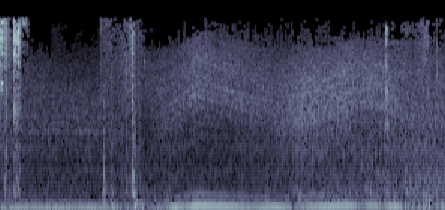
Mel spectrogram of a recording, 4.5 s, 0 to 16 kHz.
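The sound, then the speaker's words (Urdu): A loud turbocharged engine of a Volvo Drive-E car, with three turbochargers giving 450 horsepower, revs up with a rising whine, then holds a strong steady drone, preceded by a few sharp mechanical clicks at the start. “Volvo drive ای نامی کار میں ایسے تین تین ٹربو چارجر ہیں اور اس کے انجن کو 450 ہارس پاور کی طاقت دیتے ہیں.”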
